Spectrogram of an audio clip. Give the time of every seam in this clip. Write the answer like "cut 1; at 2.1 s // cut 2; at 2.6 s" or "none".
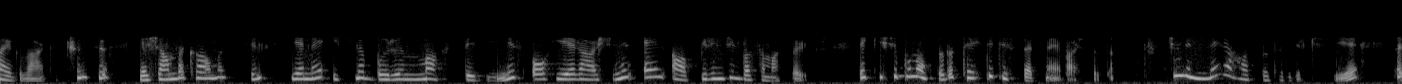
none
